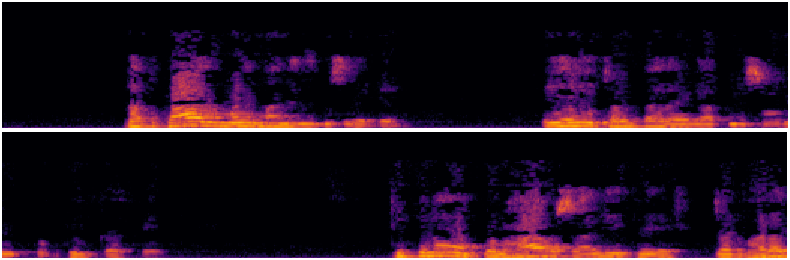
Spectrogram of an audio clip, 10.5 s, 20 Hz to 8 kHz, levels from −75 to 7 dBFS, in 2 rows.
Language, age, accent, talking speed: Hindi, 50-69, native, 95 wpm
